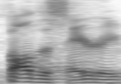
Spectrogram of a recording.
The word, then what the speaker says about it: Baldassarre: It's Baldassarre, but it Baldassarre. depends on if you're I apologize. from. Depends on where you're from.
